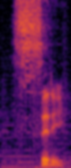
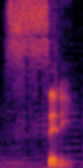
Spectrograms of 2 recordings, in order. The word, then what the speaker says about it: city: we've talked about already so again short eye long eye e and then that t it's going to make a fast d sound so it's going to sound like d pronounced very quickly so together city city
